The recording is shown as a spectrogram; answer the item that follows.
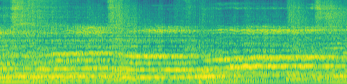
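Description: Live classical-crossover music: a small orchestra with violins plays under operatic-style singing, with sustained notes that waver with vibrato.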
